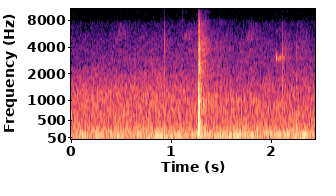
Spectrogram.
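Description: Tennis racket striking the ball on a serve: one sharp crack a little over a second in, over a low steady outdoor background.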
